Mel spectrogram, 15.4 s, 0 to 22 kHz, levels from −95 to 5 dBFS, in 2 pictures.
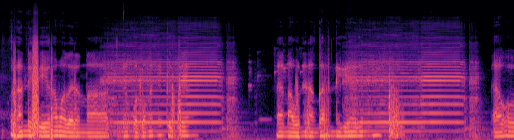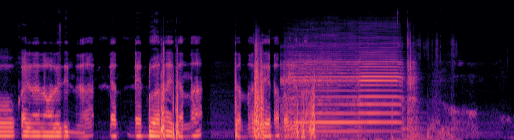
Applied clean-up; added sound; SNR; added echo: none; Bowed string instrument; 5 dB; none.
